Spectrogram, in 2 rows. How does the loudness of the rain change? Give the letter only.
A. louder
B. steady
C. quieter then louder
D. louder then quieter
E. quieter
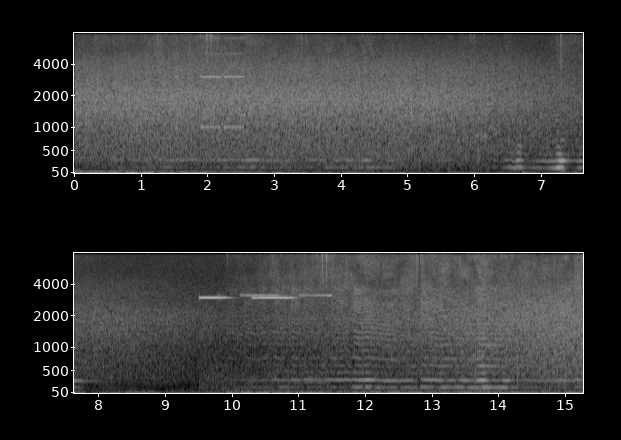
C.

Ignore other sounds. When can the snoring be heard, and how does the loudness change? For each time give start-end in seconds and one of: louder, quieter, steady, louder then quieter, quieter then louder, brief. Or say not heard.
not heard.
